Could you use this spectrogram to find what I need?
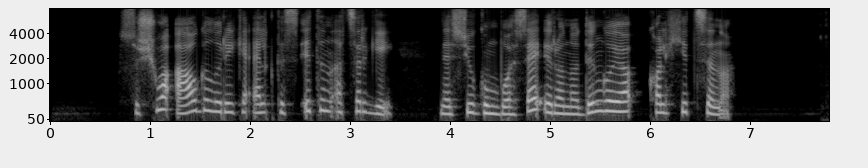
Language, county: Lithuanian, Vilnius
